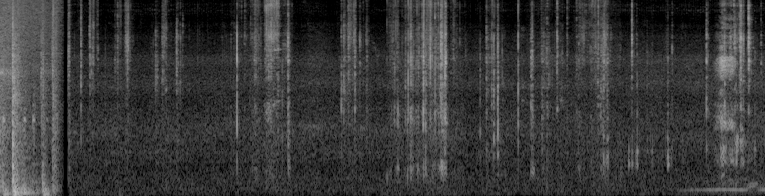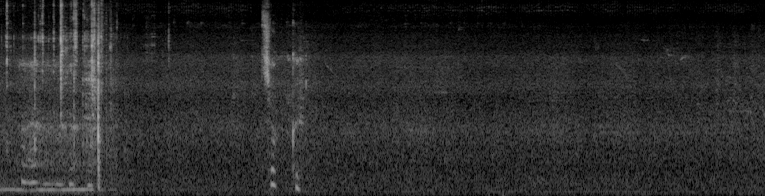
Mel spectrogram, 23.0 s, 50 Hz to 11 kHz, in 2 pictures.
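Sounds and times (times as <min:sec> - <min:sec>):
small objects clicking and clattering: 0:01.0 - 0:04.4, 0:05.1 - 0:13.3.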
